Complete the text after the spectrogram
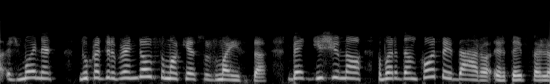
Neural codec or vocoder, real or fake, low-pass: codec, 16 kHz, 1 kbps, X-Codec, HuBERT features, trained on LibriSpeech; fake; 7.2 kHz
